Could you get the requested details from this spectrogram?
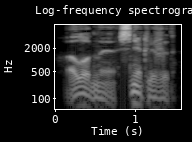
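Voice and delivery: low, terse customer voice; unimpressed low-voiced operative; dour agent. A narrator's reading. Terse agent answering excitable technician.

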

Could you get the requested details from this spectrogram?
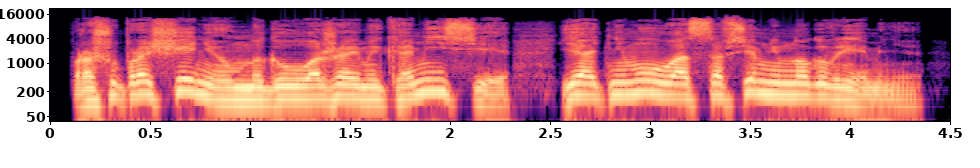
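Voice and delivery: high, loud, polite address; Roman, eager young hedgehog. A narrator's reading. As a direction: address the panel in a ringing young voice.

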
